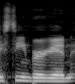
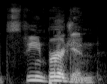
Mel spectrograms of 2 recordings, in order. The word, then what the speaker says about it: Steenburgen: house where poor Mary Steenburgen is like, I keep saying it wrong. It's G, hard G. Poor Mary Hard G. Steenburgen. That's a hard G. Oh, it is Bergen.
